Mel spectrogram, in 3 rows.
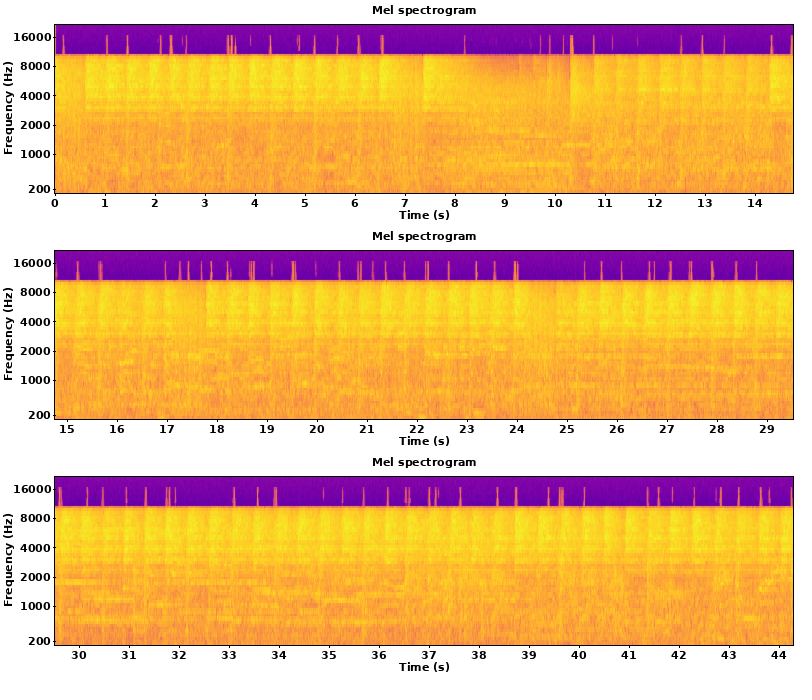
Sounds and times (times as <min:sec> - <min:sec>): Music: 0:00.0 - 0:44.2.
